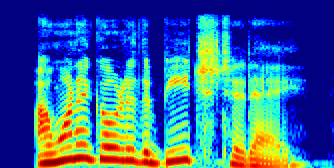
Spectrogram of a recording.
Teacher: The small words like to, the, and today are less stressed.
